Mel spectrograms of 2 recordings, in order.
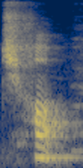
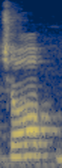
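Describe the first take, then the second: First: The first sound is aspirated. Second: The first sound is unaspirated. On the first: The speaker calls it right. "তারা কি বলে ছ বলে" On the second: The speaker calls it wrong. "আমরা চপ বলি"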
